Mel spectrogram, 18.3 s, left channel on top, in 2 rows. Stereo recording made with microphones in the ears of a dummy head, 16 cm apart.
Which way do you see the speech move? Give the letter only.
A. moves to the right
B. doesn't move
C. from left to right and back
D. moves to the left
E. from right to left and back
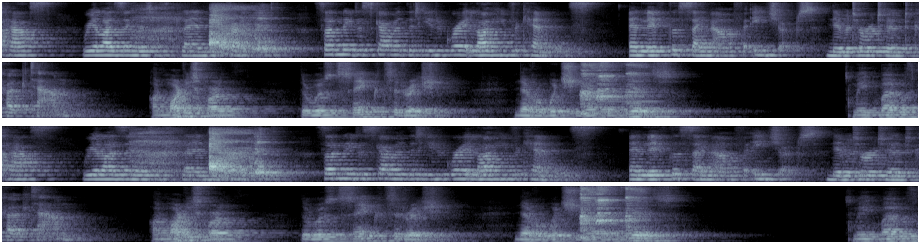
B.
